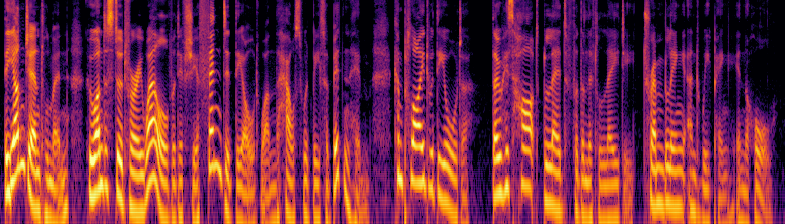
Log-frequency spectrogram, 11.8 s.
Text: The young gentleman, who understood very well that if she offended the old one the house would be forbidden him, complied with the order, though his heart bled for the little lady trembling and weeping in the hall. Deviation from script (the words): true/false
false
